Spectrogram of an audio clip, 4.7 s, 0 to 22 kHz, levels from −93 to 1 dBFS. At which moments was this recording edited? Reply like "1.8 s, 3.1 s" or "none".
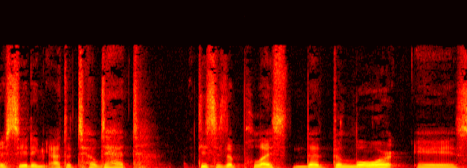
1.0 s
